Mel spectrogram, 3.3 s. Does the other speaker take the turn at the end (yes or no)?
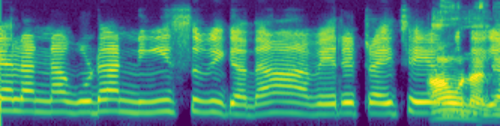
yes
